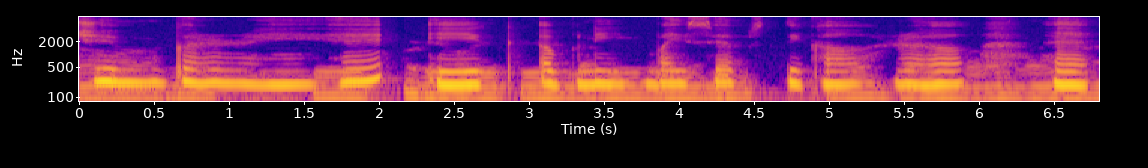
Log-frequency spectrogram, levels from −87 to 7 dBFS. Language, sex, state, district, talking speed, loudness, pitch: Hindi, female, Rajasthan, Jaipur, 90 wpm, -14 LUFS, 195 Hz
